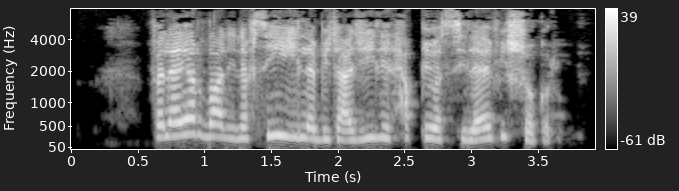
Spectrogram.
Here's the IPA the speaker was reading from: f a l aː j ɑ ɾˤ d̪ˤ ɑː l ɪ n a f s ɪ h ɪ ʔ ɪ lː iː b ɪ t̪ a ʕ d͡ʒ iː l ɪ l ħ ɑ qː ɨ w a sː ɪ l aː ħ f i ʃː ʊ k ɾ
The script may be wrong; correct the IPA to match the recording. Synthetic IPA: f a l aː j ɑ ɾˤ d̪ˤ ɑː l ɪ n a f s ɪ h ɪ ʔ ɪ lː aː b ɪ t̪ a ʕ d͡ʒ iː l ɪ l ħ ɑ qː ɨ w a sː ɪ l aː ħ f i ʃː ʊ k ɾ

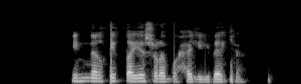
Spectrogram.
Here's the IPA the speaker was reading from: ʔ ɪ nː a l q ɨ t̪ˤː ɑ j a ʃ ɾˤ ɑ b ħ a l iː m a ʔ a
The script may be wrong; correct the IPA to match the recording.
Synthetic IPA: ʔ ɪ nː a l q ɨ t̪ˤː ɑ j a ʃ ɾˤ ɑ b ħ a l iː b a k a

